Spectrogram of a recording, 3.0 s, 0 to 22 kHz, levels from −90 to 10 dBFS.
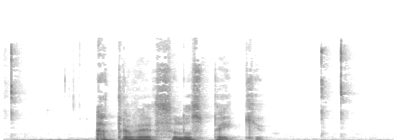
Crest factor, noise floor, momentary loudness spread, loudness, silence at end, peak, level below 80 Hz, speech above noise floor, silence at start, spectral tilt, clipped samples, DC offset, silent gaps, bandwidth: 18 dB; -56 dBFS; 16 LU; -37 LUFS; 0.35 s; -20 dBFS; -66 dBFS; 21 dB; 0.1 s; -5 dB/octave; under 0.1%; under 0.1%; none; 16 kHz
